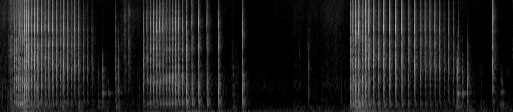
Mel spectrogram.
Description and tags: Barn Door creek
Barn Door Opening and Closing
creeks, barn, door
